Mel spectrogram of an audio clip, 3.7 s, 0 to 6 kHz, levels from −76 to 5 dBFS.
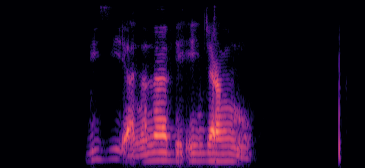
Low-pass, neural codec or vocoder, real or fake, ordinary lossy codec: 5.4 kHz; codec, 44.1 kHz, 2.6 kbps, SNAC; fake; Opus, 24 kbps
